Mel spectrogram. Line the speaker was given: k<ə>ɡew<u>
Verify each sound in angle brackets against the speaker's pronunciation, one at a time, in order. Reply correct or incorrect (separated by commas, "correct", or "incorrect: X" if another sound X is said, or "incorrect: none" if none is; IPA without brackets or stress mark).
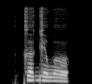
correct, incorrect: o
